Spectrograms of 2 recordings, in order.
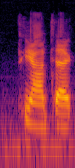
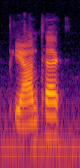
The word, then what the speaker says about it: Piątek: But there is certainly a pattern with our transfer rumors, and that all of these guys, besides Piątek, is that how you say it? Piątek? – I think you're adding an N. – No, I think actually the Polish pronunciation does have an N in it. That's Jesus Christ. – I'm trusting James Horncastle on this. I've heard him pronounce, he loves Piątek, and I've heard him pronounce it on multiple different podcasts, that way.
